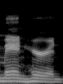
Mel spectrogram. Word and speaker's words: Manhurin: And Manhurin, the name Manhurin, does that not sound? I mean, Mandarin. It rhymes with Mandarin.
